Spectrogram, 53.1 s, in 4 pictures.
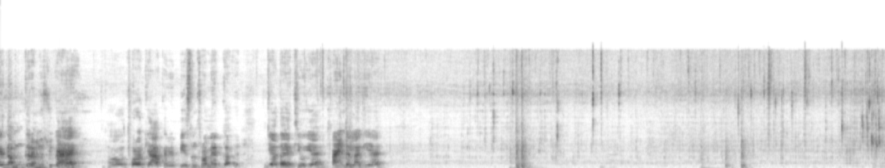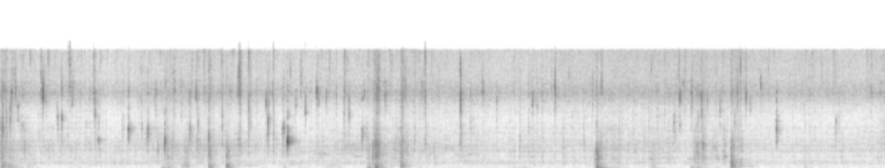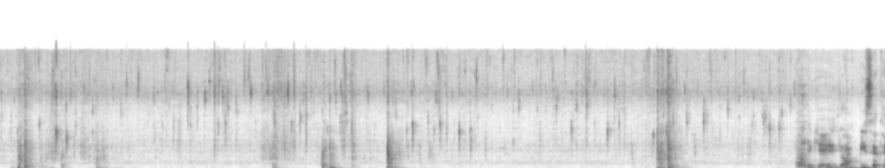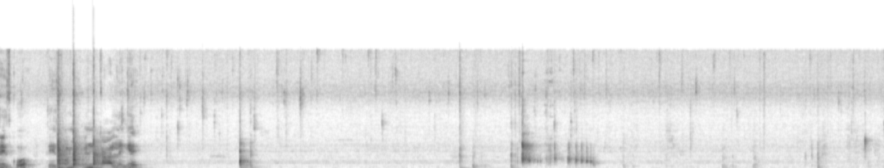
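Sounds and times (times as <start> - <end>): batter frying in hot oil: 2.1 - 53.0
batter dropping into oil sizzle: 7.0 - 20.3, 21.1 - 38.7, 46.7 - 49.0.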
